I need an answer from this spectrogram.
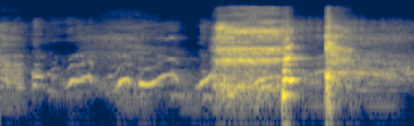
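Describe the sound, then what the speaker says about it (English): A few harsh coughs burst out close by, following some quieter vocal sounds and breathy noises. "Sorry, I have a cough."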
